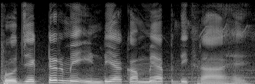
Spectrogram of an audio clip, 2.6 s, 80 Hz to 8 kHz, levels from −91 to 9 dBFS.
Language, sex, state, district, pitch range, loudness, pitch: Hindi, male, Jharkhand, Ranchi, 145-175 Hz, -17 LUFS, 155 Hz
